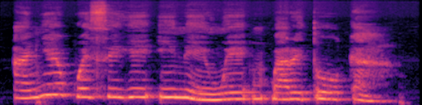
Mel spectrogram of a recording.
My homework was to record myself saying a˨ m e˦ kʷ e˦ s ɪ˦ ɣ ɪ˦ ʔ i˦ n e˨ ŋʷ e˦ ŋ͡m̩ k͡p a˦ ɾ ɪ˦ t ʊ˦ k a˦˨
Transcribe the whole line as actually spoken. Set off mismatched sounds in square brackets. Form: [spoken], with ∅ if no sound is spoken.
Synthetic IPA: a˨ [ɲ] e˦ kʷ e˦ s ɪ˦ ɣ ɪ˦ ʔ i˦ n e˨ ŋʷ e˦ ŋ͡m̩ k͡p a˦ ɾ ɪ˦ t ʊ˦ k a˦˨

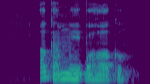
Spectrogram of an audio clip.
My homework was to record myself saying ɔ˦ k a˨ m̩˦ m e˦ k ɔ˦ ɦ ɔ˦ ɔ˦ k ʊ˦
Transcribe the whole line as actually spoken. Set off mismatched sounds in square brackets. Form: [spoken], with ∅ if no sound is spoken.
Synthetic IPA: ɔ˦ k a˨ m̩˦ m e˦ [k͡p] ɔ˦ ɦ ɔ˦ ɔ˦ k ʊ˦

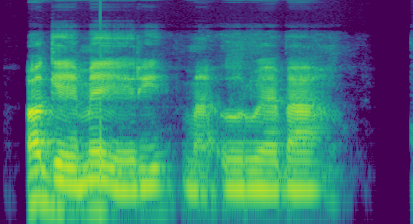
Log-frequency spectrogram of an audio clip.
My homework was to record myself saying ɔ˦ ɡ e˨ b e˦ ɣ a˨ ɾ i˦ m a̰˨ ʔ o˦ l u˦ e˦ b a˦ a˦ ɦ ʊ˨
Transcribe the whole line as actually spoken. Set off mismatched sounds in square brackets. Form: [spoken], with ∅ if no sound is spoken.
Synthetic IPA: ɔ˦ ɡ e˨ [m] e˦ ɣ [e˨] ɾ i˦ m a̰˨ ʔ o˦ [ɾ] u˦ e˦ b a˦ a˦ ɦ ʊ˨

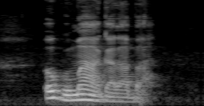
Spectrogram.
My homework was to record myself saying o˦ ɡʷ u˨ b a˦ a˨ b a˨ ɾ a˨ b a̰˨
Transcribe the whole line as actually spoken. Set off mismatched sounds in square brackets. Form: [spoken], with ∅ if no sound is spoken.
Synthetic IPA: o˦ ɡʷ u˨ [m] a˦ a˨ [ɡ] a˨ [l] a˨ b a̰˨

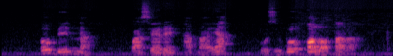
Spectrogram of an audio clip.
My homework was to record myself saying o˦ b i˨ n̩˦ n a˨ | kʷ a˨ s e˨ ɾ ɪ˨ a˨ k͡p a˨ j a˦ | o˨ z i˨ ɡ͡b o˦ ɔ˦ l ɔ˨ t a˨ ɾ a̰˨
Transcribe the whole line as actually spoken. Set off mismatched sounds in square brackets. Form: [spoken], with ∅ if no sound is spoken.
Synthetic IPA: o˦ b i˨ n̩˦ n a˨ | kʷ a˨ s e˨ ɾ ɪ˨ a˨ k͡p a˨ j a˦ | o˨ z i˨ ɡ͡b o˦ ɔ˦ l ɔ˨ t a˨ ɾ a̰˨

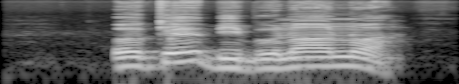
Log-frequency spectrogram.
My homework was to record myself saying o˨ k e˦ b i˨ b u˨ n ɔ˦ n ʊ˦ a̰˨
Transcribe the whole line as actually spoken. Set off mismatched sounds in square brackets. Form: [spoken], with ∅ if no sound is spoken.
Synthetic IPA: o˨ k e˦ b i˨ b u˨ n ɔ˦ n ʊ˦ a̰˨

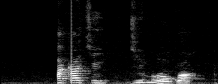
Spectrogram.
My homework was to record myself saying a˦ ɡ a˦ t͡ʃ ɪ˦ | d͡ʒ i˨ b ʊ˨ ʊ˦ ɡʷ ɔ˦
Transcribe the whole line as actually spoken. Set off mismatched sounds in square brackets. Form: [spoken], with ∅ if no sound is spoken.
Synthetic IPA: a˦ [k] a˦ t͡ʃ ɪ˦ | d͡ʒ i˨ [m] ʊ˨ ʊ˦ ɡʷ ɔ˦

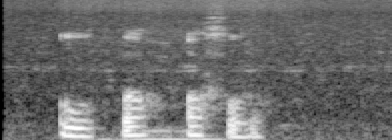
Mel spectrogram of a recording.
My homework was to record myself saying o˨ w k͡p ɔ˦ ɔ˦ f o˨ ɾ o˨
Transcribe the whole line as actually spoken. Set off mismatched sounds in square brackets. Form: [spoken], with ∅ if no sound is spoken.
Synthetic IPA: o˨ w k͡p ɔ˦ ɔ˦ f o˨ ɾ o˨

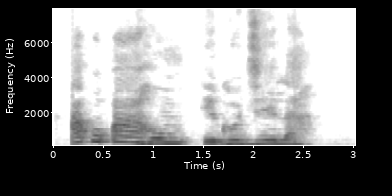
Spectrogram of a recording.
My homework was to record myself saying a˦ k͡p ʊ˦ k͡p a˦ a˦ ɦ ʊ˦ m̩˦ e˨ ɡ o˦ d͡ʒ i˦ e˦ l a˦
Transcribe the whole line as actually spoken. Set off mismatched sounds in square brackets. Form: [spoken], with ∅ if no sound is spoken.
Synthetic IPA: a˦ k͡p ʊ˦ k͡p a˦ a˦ ɦ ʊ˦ m̩˦ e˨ ɡ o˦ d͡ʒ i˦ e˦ l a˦

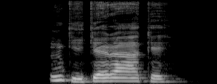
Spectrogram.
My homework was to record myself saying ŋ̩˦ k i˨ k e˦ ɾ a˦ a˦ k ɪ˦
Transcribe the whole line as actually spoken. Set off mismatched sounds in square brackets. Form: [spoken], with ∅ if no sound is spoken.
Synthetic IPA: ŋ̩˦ k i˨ k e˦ ɾ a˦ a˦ k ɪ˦

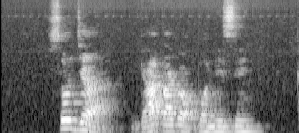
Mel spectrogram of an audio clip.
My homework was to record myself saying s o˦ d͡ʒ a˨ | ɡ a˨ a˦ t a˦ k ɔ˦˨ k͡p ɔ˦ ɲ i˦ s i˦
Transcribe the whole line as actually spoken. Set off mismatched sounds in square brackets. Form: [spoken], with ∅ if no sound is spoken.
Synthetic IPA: s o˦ d͡ʒ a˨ | ɡ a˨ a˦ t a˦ [ɡ] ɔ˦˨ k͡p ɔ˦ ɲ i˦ s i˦

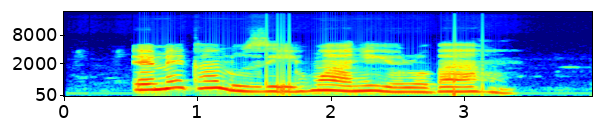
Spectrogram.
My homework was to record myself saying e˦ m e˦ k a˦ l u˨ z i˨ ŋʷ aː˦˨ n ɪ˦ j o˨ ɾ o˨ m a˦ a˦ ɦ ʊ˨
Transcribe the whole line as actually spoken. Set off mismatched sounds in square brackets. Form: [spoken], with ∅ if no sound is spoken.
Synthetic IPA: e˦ m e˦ k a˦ l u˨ z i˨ ŋʷ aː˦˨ [ɲ] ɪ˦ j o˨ ɾ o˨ [b] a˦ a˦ ɦ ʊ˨

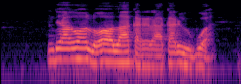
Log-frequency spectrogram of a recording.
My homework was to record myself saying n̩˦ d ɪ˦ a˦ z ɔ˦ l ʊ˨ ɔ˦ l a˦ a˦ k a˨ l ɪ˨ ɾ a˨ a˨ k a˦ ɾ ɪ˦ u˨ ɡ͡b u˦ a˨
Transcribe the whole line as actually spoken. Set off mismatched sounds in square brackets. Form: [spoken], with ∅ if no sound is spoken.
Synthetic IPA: n̩˦ d ɪ˦ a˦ [ɣ] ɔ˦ l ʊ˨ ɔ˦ l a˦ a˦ k a˨ [ɾ] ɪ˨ ɾ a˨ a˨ k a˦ ɾ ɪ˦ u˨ ɡ͡b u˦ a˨

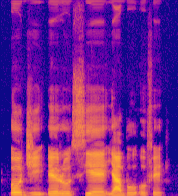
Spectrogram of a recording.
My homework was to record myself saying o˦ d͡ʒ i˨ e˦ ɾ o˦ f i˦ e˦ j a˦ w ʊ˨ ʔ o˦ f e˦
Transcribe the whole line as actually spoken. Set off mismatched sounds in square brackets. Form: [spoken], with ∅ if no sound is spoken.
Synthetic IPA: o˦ d͡ʒ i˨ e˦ ɾ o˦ [s] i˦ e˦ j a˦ [b] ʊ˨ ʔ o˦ f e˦

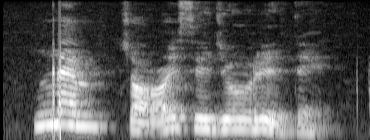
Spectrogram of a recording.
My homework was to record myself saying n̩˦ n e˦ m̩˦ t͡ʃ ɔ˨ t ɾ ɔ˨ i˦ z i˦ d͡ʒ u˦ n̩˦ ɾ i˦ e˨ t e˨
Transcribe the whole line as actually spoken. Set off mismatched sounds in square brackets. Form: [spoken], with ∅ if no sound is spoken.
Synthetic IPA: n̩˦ n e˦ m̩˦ t͡ʃ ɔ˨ [∅] ɾ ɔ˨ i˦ [s] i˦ d͡ʒ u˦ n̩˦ ɾ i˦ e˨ t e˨

